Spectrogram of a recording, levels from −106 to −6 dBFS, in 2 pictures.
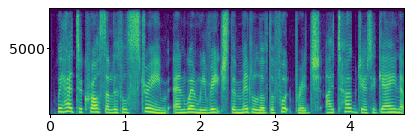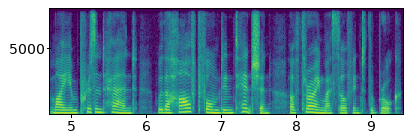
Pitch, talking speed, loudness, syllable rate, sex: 215 Hz, 230 wpm, -19 LUFS, 5.9 syllables/s, female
